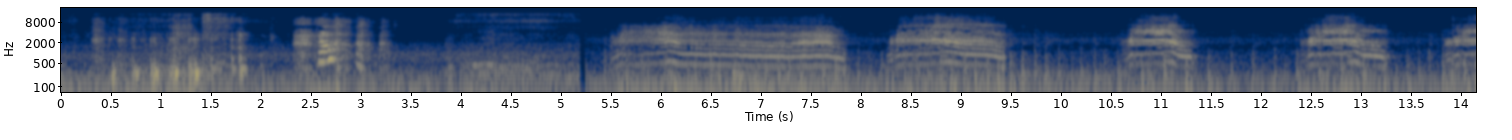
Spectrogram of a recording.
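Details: Domestic cat giving long, drawn-out wavering meows with rich harmonics, several in a row about two seconds apart after a noisy start with other sounds; a low steady hum underneath.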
